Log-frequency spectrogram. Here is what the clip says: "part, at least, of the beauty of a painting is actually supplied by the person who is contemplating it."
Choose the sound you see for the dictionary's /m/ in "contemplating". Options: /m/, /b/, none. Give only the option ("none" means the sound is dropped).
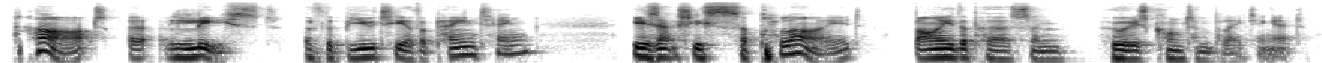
/m/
